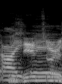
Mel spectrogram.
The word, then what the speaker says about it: Ziatora: Ziatora says at the beginning and stuff. Spell it for me.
